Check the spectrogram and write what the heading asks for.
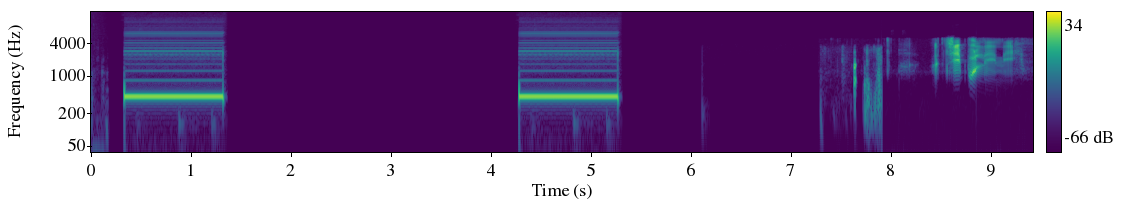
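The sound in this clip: A telephone busy signal heard while trying to call someone: two steady, loud electronic tones about a second each, separated by a few seconds of silence, followed by brief faint voices at the end.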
